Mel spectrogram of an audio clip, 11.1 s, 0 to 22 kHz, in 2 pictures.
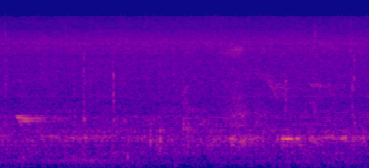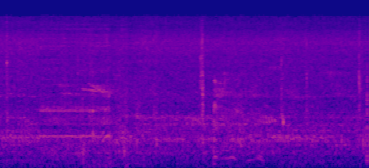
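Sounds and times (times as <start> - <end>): steady hiss: 0.0 - 11.0
bird calls: 0.2 - 0.9, 3.4 - 7.5.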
